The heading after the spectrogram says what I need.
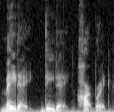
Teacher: words that you can't tell if they are trochaic or iambic they almost sound like they have two strong syllables · There's no weak, strong, strong, weak. They're both equally strong.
